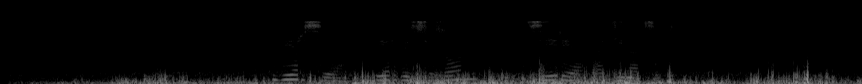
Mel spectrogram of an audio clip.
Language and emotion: Russian, neutral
